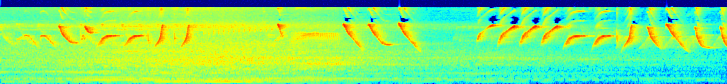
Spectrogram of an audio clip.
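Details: A canary and black-throated canary cross sings amid a broad background rush. Scattered high descending chirps give way to a fast, regular series of sweeping downslurred notes near the end.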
